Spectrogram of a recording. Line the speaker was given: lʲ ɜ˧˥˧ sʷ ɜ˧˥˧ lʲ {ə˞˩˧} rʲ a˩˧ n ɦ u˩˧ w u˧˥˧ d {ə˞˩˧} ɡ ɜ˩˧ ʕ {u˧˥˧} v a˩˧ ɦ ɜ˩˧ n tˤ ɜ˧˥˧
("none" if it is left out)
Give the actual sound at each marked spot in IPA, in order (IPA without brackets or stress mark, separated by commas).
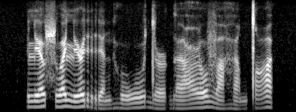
ə˞˧˥˧, ə˞˩˧, o˧˥˧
